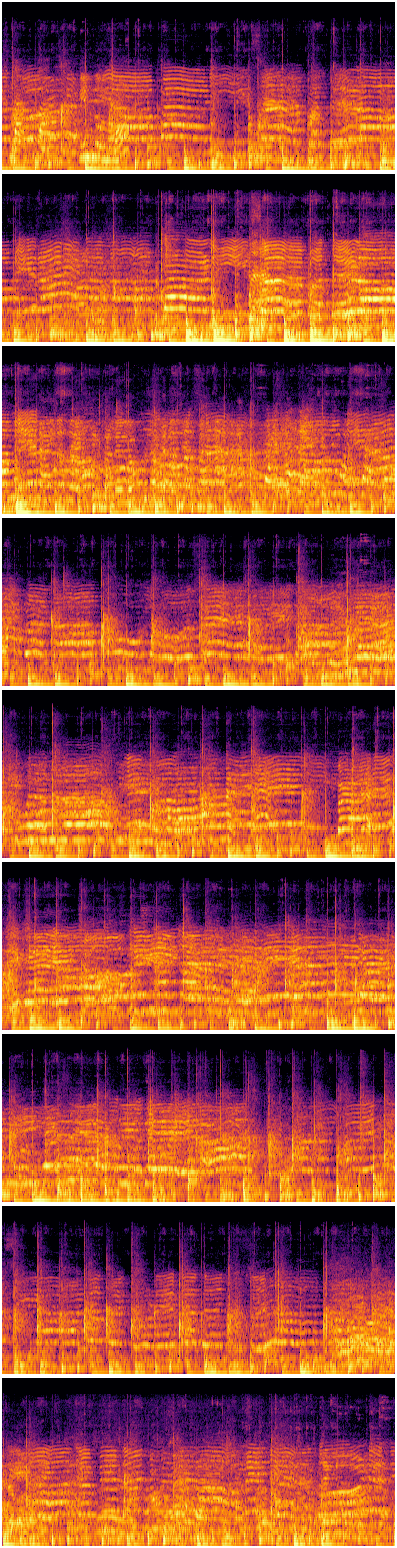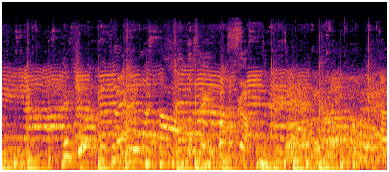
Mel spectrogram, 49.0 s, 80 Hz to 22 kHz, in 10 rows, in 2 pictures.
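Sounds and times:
person singing: 0.0s - 2.0s, 38.4s - 49.0s.

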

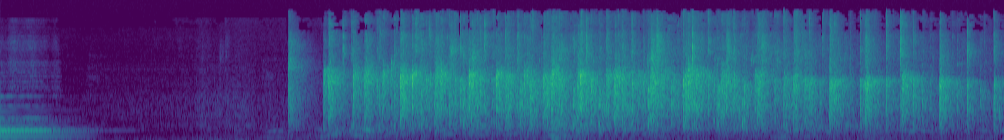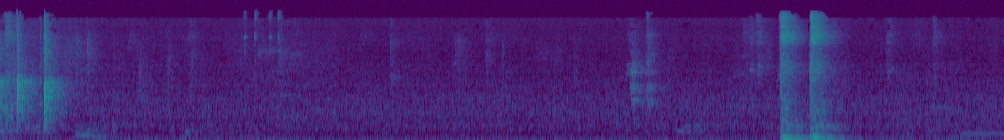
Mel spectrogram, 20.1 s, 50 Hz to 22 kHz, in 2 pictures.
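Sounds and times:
audience applauding: 2.9s - 10.7s.

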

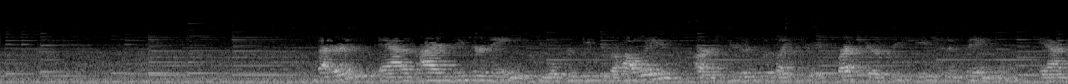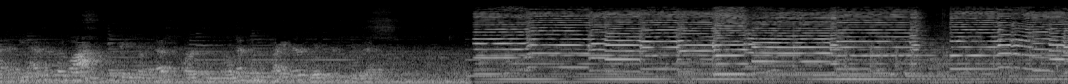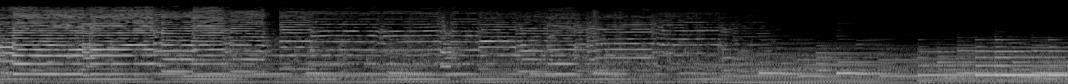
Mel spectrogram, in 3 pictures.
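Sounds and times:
bagpipe melody with drones: 15.4s - 29.3s.

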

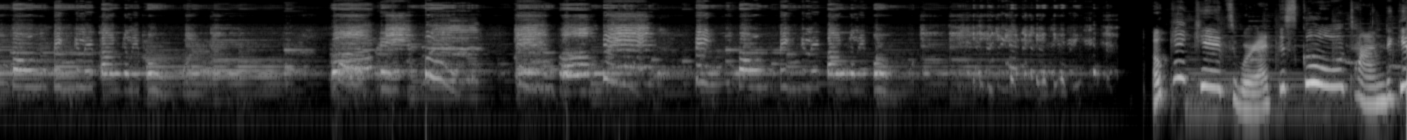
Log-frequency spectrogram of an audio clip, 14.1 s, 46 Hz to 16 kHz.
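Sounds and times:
synthetic voice singing children's song: 0.0s - 2.4s, 3.3s - 9.0s.

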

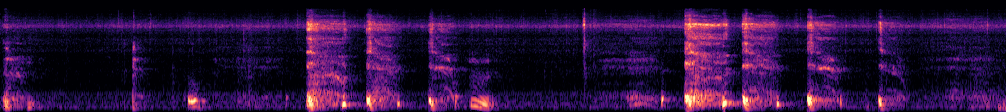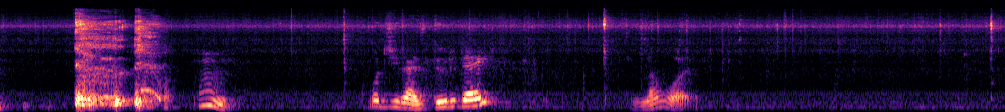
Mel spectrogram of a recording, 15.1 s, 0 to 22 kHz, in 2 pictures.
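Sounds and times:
woman coughing: 2.3s - 3.7s, 5.1s - 6.8s, 8.1s - 9.2s.

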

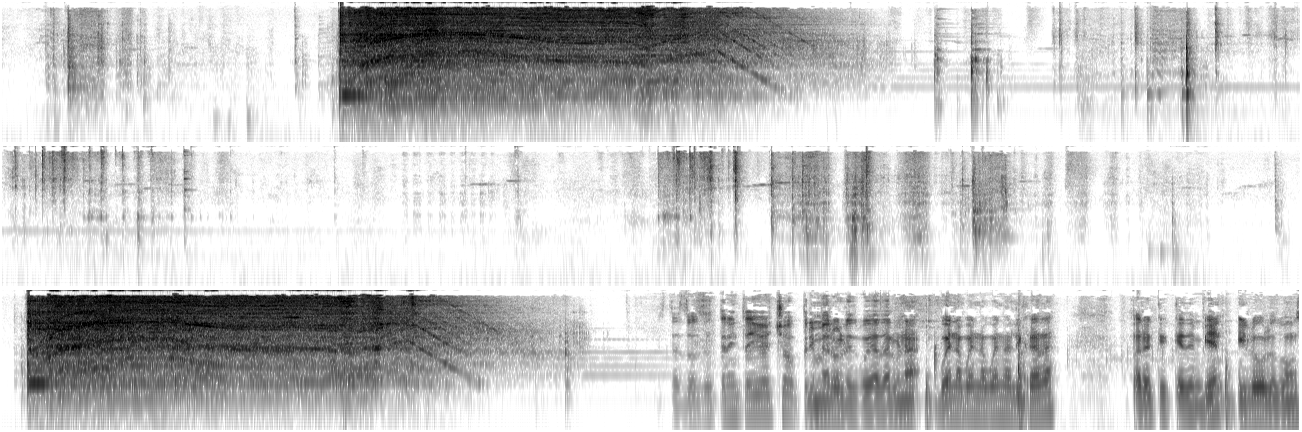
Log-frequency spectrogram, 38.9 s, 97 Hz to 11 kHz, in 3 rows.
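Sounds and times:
miter saw cutting wood: 3.4s - 8.9s, 26.2s - 31.8s.

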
